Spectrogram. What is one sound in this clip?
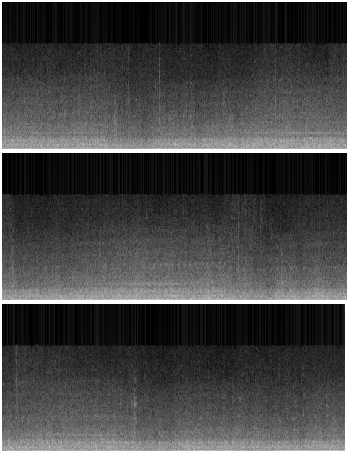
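Tyres crunch over dirt and grass.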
